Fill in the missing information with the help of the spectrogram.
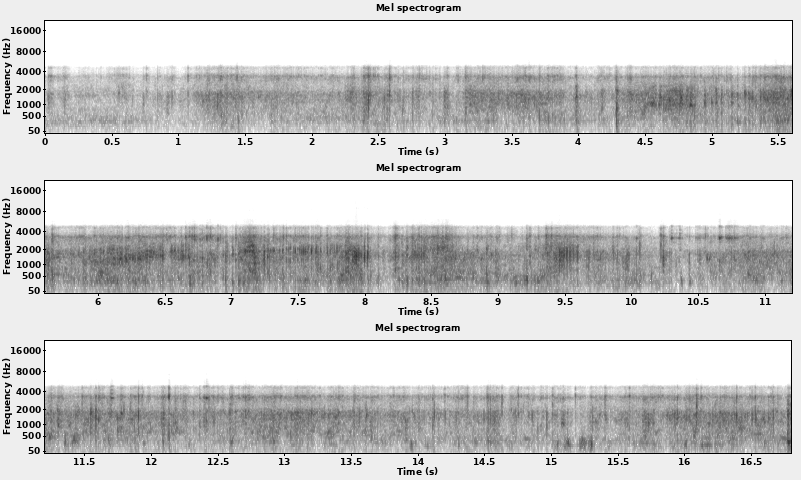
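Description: Water sloshing and splashing irregularly, loudest through the middle.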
